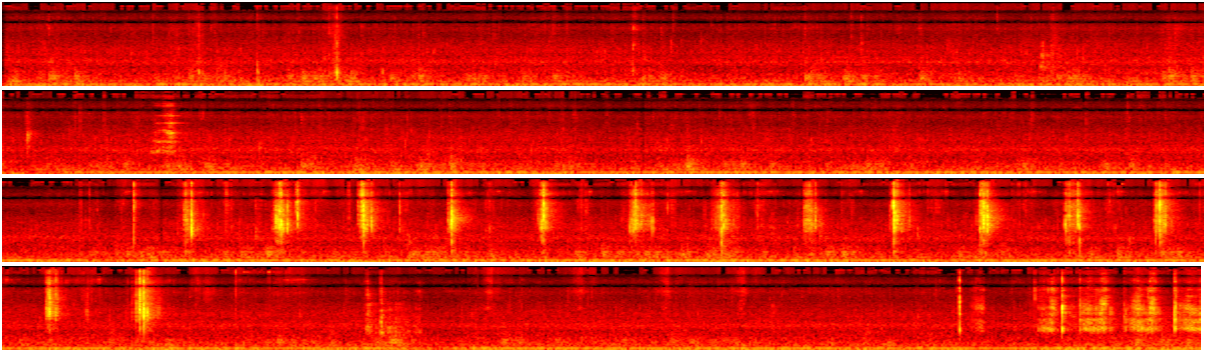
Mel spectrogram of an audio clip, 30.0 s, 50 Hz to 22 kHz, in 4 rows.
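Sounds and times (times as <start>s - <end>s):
steady low hum: 14.6s - 30.0s
knife chopping on cutting board: 16.1s - 23.6s.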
